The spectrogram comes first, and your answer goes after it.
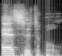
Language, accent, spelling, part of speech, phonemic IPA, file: English, US, acetable, noun, /ˈæ.sɪ.tə.bəl/, En-us-acetable.ogg
- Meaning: 1. An ancient Roman measure, equivalent to about one eighth of a pint 2. An acetabulum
